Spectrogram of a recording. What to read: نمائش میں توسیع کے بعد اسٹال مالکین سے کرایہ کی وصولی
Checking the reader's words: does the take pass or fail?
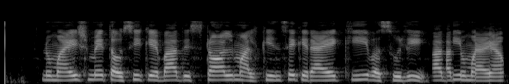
fail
